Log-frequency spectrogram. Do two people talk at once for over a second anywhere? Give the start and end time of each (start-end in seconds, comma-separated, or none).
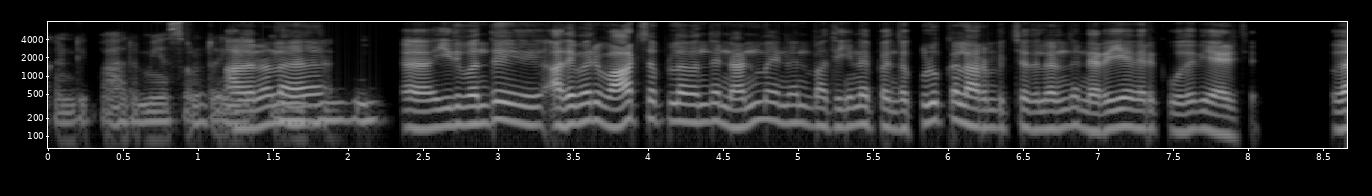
none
